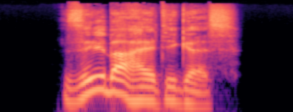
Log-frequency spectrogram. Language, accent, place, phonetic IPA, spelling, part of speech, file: German, Germany, Berlin, [ˈzɪlbɐˌhaltɪɡəs], silberhaltiges, adjective, De-silberhaltiges.ogg
- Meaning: strong/mixed nominative/accusative neuter singular of silberhaltig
